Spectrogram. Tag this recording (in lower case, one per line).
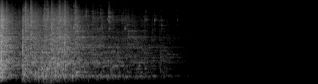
crushing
